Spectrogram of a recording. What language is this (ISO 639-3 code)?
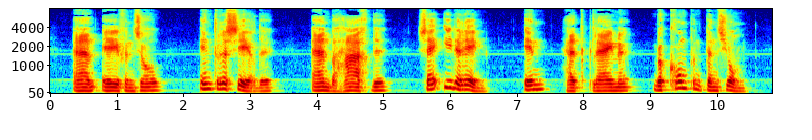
nld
